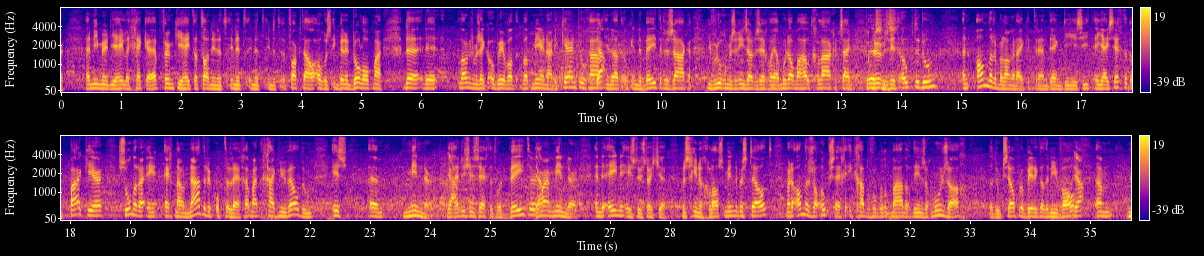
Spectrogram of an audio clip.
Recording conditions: busy venue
